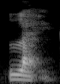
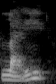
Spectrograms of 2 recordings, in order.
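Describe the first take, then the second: First: The pitch starts low and falls. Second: The pitch starts low and rises. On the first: The speaker calls it wrong. "but I had pronounced it as lay" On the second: The speaker calls it right. "what should have been the fifth tone, the low rising"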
